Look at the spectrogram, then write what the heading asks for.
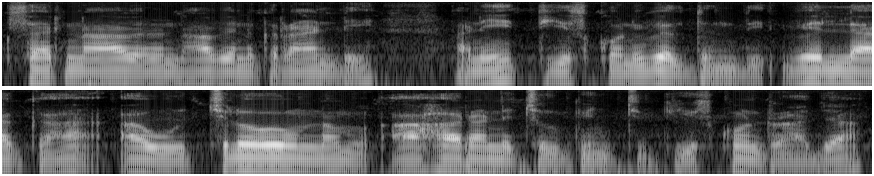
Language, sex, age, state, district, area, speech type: Telugu, male, 18-30, Telangana, Peddapalli, rural, spontaneous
